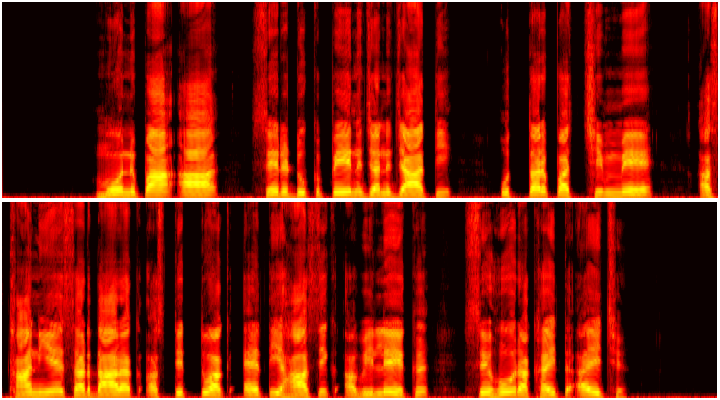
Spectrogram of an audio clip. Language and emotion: Maithili, neutral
